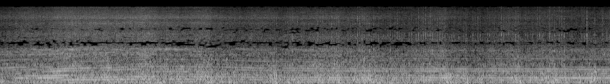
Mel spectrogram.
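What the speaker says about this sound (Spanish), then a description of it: "Muy lindo pasear en moto acá en Mykonos." A motorcycle engine drones steadily under heavy wind rushing past the microphone, a continuous ride through narrow streets in Mykonos, Greece, with no pauses.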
